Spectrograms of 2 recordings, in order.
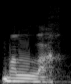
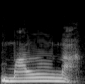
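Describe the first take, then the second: First: The middle sounds are a doubled l. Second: The middle sounds are an l then an n. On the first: The speaker calls it right. "তাই এটা উচ্চারণ হবে মাল্লা" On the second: The speaker calls it wrong. "উচ্চারণ হওয়ার কথা ছিল মালনা"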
